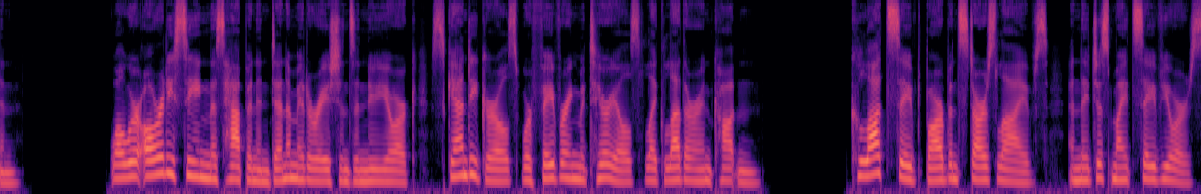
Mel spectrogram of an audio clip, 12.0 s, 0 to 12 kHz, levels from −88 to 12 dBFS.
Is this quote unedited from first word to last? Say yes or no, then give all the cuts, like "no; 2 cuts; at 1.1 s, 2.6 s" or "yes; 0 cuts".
yes; 0 cuts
